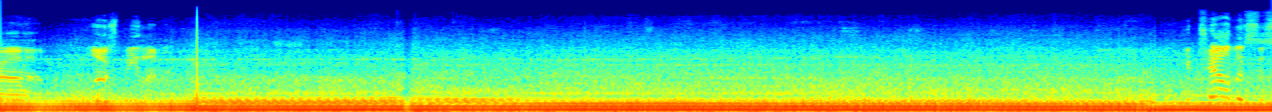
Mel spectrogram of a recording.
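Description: A loud boosted Acura Integra engine drones steadily while driving on a lightly patrolled road, a thick constant hum with strong tonal layers and occasional whines, with a voice talking over it.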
